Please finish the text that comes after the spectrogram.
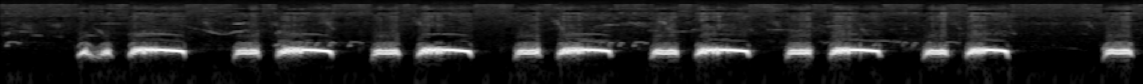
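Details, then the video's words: Repeated low coos of spotted dove in near-continuous series, paired short and longer croos following each other every half second or so, steady and rhythmic throughout. "Sound Of Spotted Dove is so good"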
